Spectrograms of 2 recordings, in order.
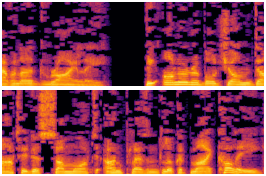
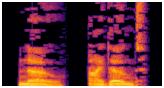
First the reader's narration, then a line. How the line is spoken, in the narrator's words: said John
